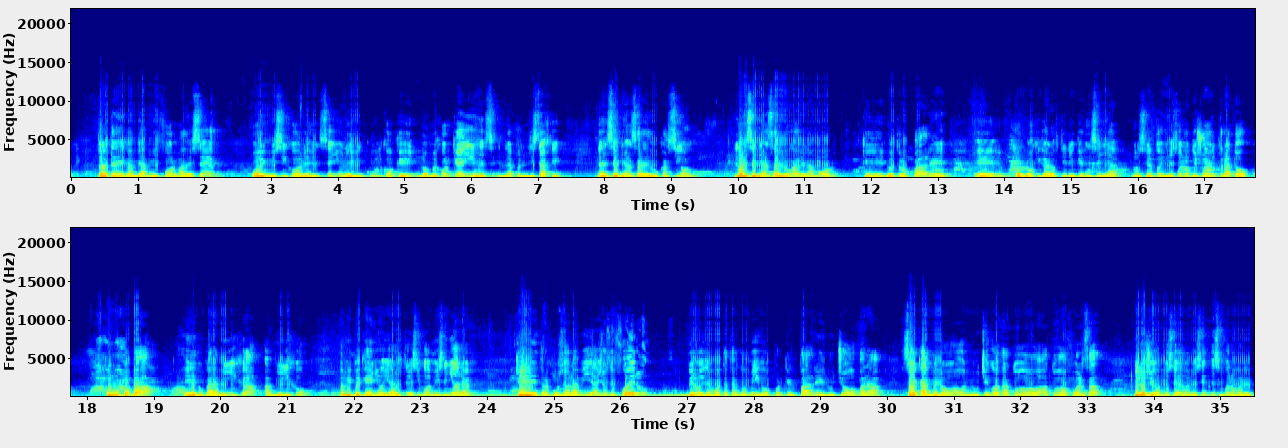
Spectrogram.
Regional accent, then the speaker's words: San Miguel, Buenos Aires Province, Argentina; now in La Plata, Argentina; hace 1 año y medio pude tener mi casa propia, porque yo vengo de la zona de Buenos Aires, San Miguel, y gracias a Dios acá en La Plata pude obtener este privilegio

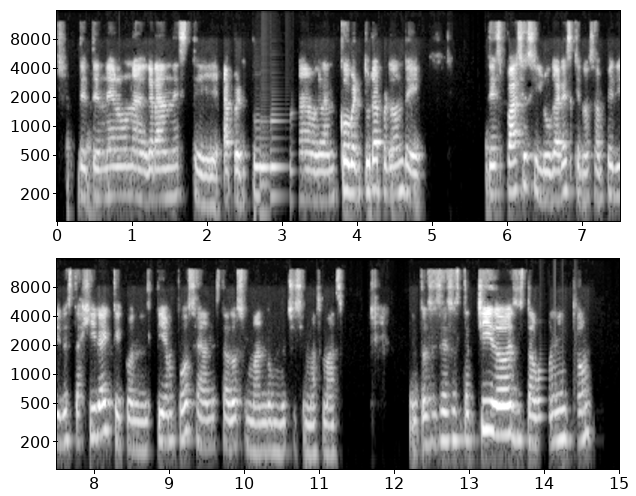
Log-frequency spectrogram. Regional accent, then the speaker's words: Tepoztlán, Morelos, Mexico; resultó que vivía en Tepoztlán también, de donde yo soy

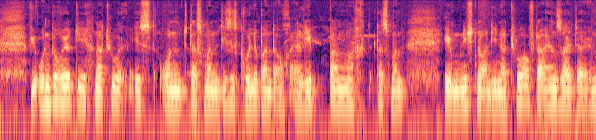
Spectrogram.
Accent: Dechow, Mecklenburg-Vorpommern, Germany; Ich bin aus Dechow, hier in Nordwestmecklenburg.

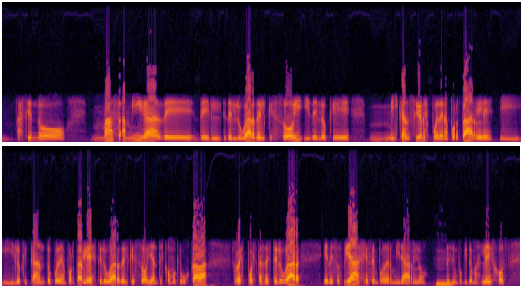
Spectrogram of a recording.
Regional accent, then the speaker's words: Buenos Aires, Argentina; hace 4 años que resido formalmente en Buenos Aires, ¿no?, de nuevo. Así que ya me considero otra vez hecha al barrio de Constitución, de donde soy, y muy contenta con esta vuelta.

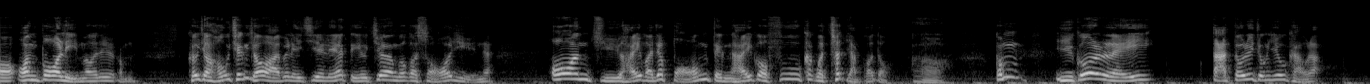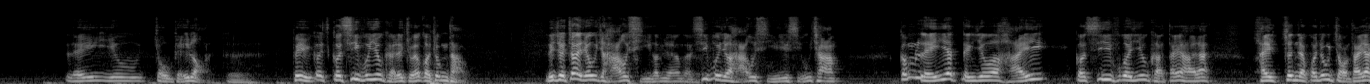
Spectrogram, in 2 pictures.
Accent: China; 咁我哋中國人好特別，我哋中國人咧就好喜好涅槃思想同佛性思想嘅。

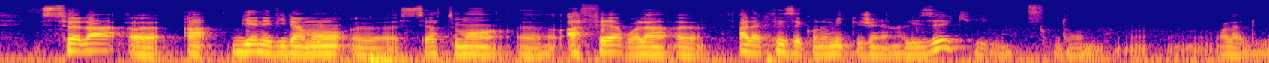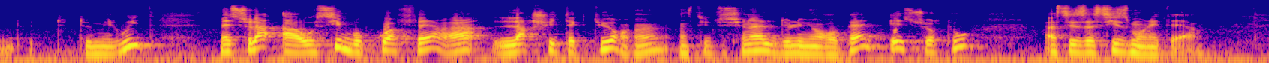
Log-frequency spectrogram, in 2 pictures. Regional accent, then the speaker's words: Aosta Valley, Italy; Moi, je vois ça très bien chez moi en Val d'Aoste

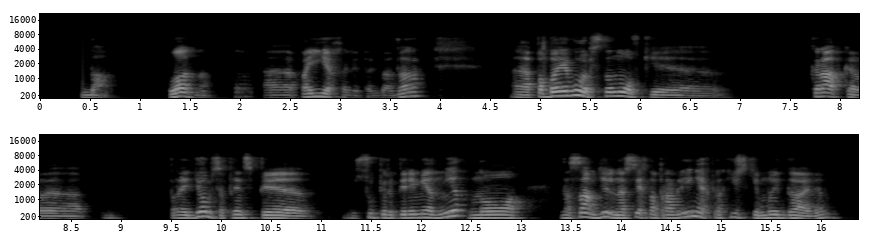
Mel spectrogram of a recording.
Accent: Donetsk, Donetsk Oblast, Ukraine; а сейчас в Донецке нахожусь, вот, скажем так, уже в родном городе, здесь, как обычно, куча классных людей и звуки залпов и прилетов

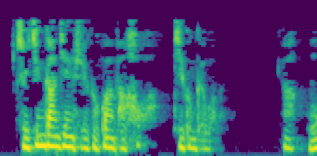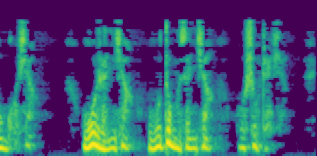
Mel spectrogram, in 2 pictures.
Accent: China; 我们中国人是成见

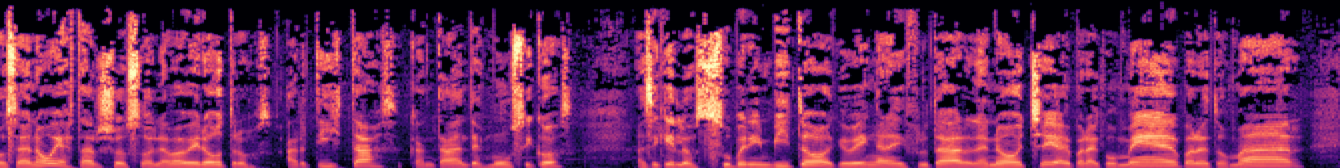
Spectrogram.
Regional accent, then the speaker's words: Gualeguaychú, Entre Ríos, Argentina; yo soy de Entre Ríos, de Gualeguaychú, y no hay profesores de violín acá

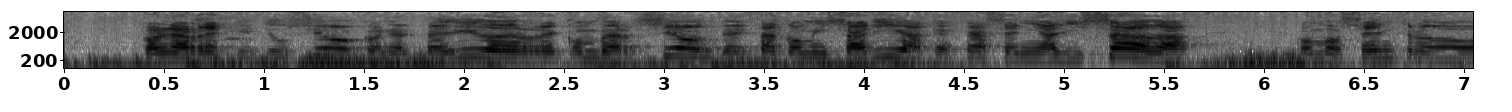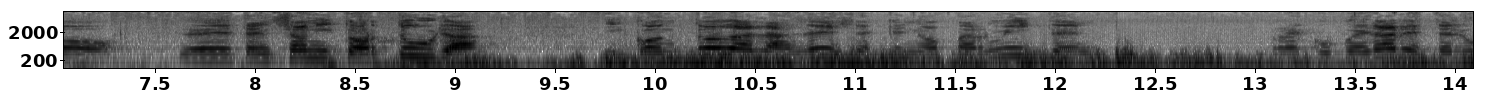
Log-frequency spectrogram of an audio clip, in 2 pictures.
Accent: Lanús, Buenos Aires Province, Argentina; soy del barrio de Villa Jardín, donde tenemos un centro clandestino que es fábrica militar

